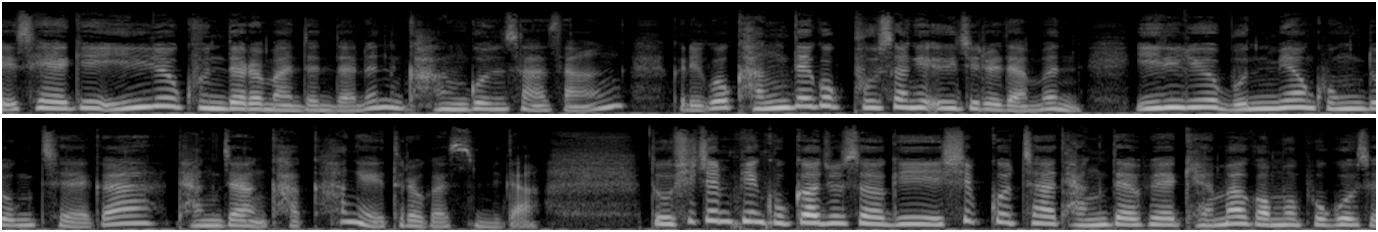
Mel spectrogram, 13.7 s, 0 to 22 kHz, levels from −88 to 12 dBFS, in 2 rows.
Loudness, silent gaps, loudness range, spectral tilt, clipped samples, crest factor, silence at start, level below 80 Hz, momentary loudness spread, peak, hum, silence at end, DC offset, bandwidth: -27 LUFS; none; 5 LU; -5.5 dB/octave; under 0.1%; 18 dB; 0 s; -62 dBFS; 10 LU; -10 dBFS; none; 0 s; under 0.1%; 14.5 kHz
